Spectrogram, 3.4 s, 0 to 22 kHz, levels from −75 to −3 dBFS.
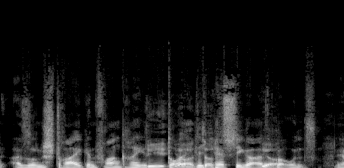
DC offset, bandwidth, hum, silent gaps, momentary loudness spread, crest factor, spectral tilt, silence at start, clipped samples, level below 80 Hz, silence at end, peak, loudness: under 0.1%; 13 kHz; none; none; 6 LU; 14 dB; -6 dB/octave; 0.15 s; under 0.1%; -56 dBFS; 0 s; -2 dBFS; -16 LUFS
